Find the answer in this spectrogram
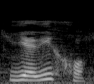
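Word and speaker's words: יריחו: Jericó em hebraico se pronuncia Yericho e ela pode significar ou a cidade perfumada ou a cidade da lua, já que em hebraico Yarer significa lua.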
